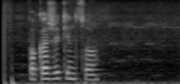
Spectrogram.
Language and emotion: Russian, neutral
